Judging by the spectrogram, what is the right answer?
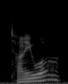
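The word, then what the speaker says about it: Taniwha: We got the breakout Taniwa. That's how you pronounce it.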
